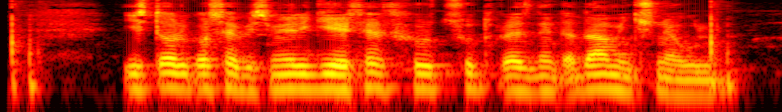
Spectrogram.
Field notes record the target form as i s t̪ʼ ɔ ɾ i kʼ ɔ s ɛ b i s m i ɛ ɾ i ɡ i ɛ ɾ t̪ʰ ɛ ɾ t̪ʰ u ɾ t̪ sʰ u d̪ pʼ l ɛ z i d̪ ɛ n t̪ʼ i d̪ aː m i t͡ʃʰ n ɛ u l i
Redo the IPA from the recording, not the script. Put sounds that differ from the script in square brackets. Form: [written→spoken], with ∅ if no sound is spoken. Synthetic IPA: i s t̪ʼ ɔ ɾ i kʼ ɔ s ɛ b i s m i ɛ ɾ i ɡ i ɛ ɾ t̪ʰ ɛ ɾ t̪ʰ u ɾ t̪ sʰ u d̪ pʼ [l→ɾ] ɛ z i d̪ ɛ n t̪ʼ [i→a] d̪ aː m i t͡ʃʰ n ɛ u l i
